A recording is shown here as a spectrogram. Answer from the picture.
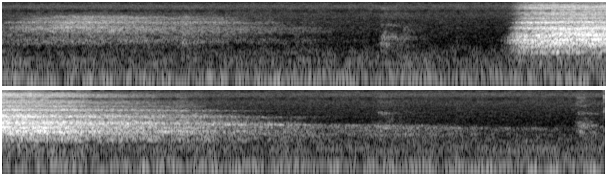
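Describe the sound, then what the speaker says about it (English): A slow, deep breath during a Pilates mat class, a steady airy inhale and exhale close to the mic over a low hum, with no talking. "just take a couple deep breaths here"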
